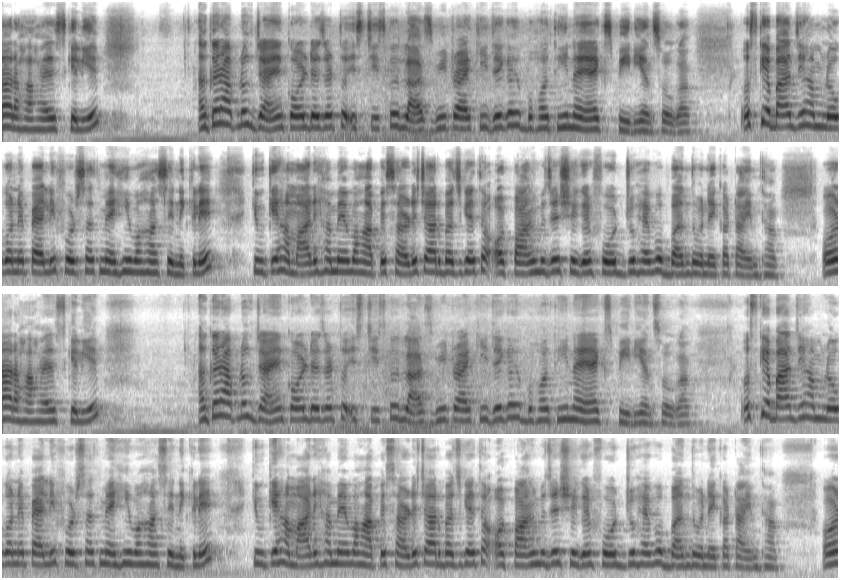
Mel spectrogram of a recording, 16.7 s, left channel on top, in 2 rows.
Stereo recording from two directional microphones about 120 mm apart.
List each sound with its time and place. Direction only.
0.0 s a woman's voice: 10° left (ahead or behind)
3.8 s a woman's voice: 35° left (ahead or behind)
